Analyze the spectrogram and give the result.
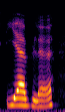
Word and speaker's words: Gävle: It's called the Gävle goat. It's Swedish. So phonetically, it's just spelled G-A-V-L-E, but I looked up the pronunciation. It's Gävle.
